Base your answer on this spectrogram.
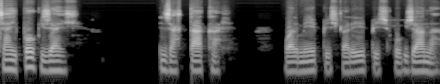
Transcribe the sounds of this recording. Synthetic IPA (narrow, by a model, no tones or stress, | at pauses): t͡ʃajpʊkʒaj | ʒak̚t̪akaj | waɾmɪpɪʃkaɾɪpɪʃpʊkʒana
